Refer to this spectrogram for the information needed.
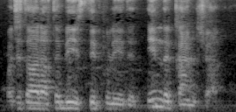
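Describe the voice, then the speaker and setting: Mellow Caribbean man over a noisy line. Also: fairly high pitch, quick pace. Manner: insistent, questioning. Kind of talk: argumentative radio discussion.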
